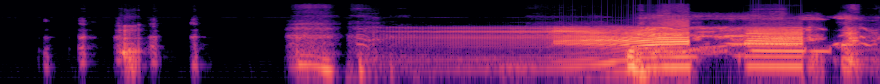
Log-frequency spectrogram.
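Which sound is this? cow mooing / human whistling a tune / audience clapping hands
cow mooing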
